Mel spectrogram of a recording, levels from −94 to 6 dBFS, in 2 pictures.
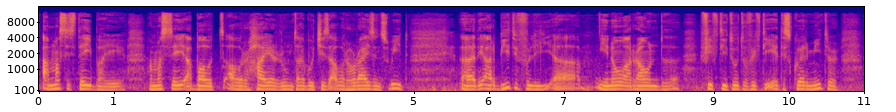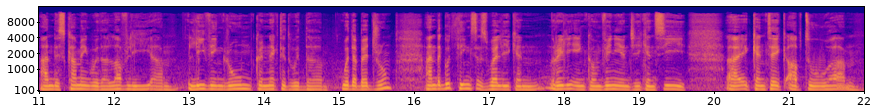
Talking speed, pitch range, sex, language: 180 wpm, 140-160 Hz, male, French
